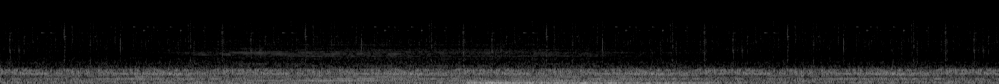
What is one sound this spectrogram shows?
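A fire crackles softly and steadily.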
